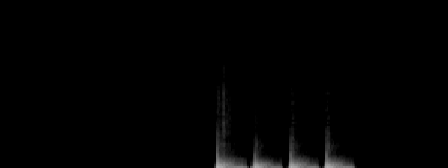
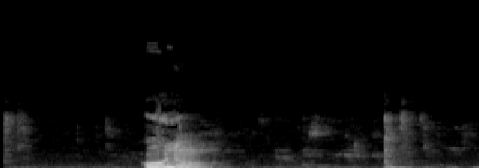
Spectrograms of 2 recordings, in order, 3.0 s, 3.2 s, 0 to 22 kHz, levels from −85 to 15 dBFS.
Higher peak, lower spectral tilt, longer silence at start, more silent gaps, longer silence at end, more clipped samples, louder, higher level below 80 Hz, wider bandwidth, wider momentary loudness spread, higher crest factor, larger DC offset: second, -12 dBFS vs -2 dBFS; first, -11.5 dB/octave vs -6.5 dB/octave; first, 1.45 s vs 0.95 s; neither; about the same, 0.65 s vs 0.55 s; neither; second, -30 LUFS vs -14 LUFS; first, -44 dBFS vs -62 dBFS; second, 3.5 kHz vs 7.4 kHz; second, 7 LU vs 27 LU; about the same, 20 dB vs 18 dB; neither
